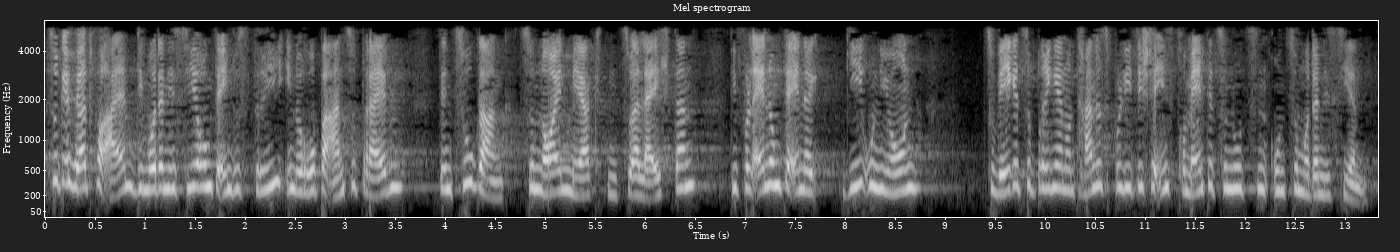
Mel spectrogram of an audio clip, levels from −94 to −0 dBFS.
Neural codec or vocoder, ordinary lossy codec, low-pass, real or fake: none; MP3, 48 kbps; 5.4 kHz; real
